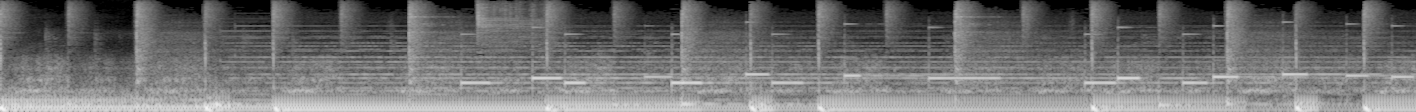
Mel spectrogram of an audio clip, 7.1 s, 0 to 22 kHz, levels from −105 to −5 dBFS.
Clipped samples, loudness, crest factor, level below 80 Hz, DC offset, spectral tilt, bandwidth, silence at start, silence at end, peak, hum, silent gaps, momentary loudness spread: under 0.1%; -25 LUFS; 16 dB; -28 dBFS; under 0.1%; -5.5 dB/octave; over 20 kHz; 0 s; 0 s; -6 dBFS; none; none; 4 LU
